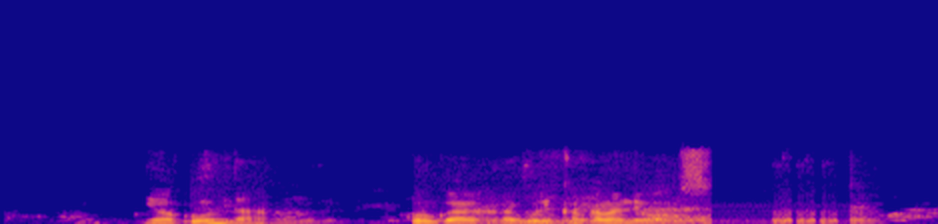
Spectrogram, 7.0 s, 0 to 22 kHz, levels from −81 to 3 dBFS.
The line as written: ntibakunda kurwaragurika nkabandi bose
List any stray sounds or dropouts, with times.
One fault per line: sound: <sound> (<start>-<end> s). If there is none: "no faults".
sound: laugh (5.8-6.3 s)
